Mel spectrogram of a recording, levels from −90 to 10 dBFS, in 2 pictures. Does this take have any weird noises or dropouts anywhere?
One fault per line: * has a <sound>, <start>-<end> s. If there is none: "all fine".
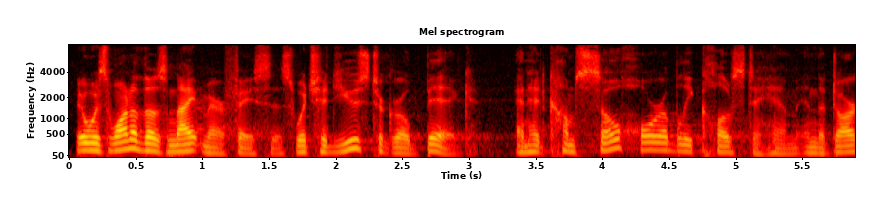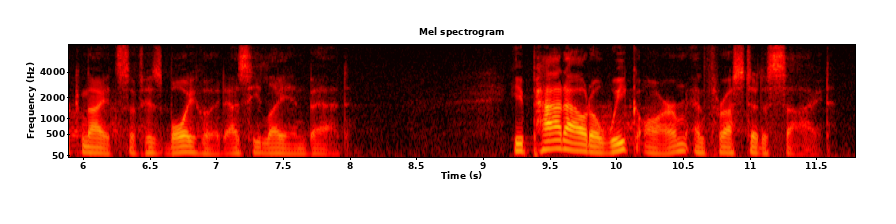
all fine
